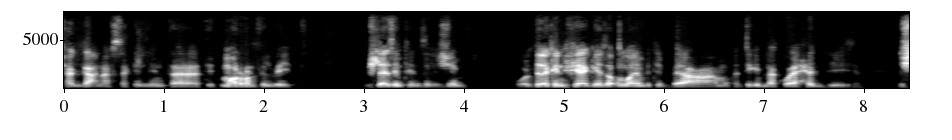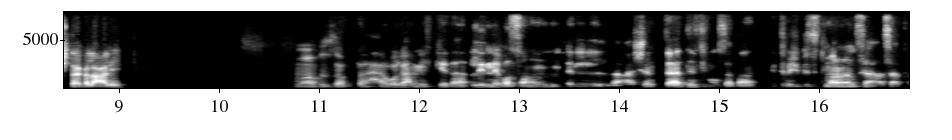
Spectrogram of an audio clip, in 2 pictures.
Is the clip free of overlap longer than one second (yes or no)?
yes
